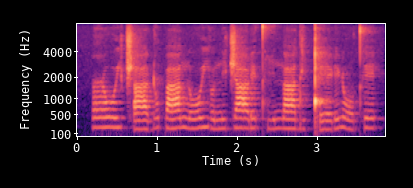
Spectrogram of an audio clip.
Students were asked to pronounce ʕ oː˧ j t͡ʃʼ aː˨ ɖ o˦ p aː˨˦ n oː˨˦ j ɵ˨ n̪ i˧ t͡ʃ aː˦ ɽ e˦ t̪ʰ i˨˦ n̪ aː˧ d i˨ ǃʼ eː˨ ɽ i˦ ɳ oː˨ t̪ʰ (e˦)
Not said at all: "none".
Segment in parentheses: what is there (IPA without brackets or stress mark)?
e˦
